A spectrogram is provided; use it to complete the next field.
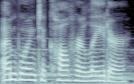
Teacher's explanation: For example, in the sentence, "I'm going to call her later," the emphasis usually falls on call and later, the other words kind of glide quickly by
